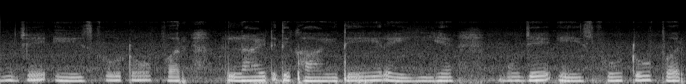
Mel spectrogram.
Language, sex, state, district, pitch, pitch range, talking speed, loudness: Hindi, female, Madhya Pradesh, Umaria, 175 Hz, 170-190 Hz, 115 wpm, -16 LUFS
